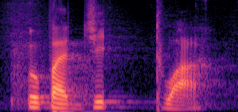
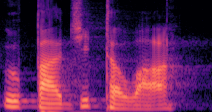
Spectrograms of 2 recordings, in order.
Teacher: a Thai person often has a difficulty pronouncing two consonants together. So they'll add a vowel in between. So it would be jitawa.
